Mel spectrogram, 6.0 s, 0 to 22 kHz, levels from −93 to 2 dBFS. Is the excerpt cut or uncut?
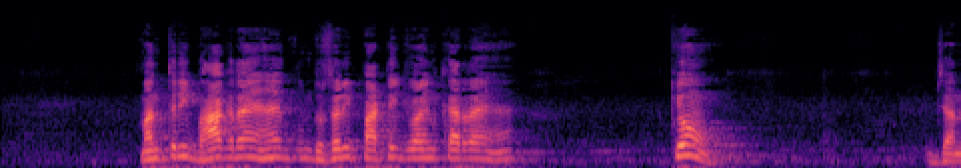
uncut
